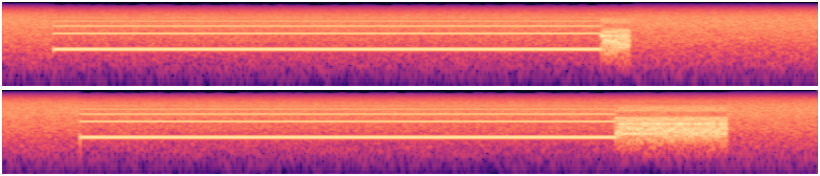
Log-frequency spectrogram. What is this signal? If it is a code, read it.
ZX Spectrum tape loading, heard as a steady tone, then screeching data, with tape hiss.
